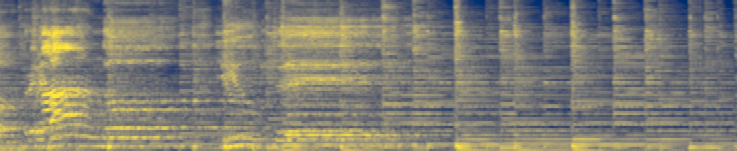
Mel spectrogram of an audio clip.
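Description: A man singing long held notes over a strummed steel-string acoustic guitar; in the second half the guitar strumming stands out more.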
